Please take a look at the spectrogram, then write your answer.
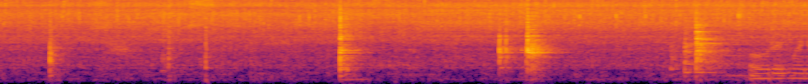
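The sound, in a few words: tinda curry with green chilies frying in a pan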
